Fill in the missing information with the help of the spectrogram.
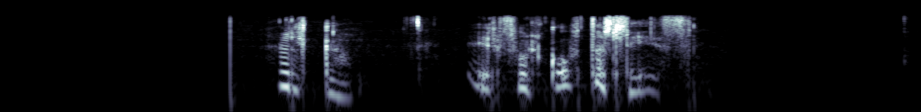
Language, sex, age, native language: Icelandic, female, 50-59, Icelandic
